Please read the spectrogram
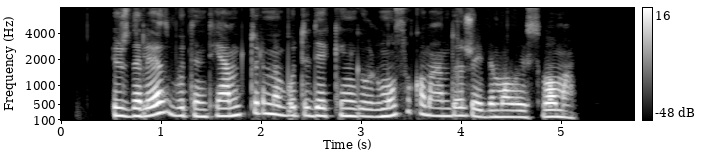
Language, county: Lithuanian, Klaipėda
